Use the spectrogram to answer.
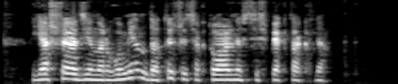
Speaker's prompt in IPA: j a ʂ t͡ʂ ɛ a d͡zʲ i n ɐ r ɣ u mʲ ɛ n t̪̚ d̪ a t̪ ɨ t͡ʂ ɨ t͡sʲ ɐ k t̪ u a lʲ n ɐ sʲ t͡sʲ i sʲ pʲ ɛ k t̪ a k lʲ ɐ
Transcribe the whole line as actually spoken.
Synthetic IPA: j a ʂ t͡ʂ ɛ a d͡zʲ i n ɐ r ɣ u mʲ ɛ n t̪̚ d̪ a t̪ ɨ t͡ʂ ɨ t͡sʲ ɐ k t̪ u a lʲ n ɐ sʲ t͡sʲ i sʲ pʲ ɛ k t̪ a k lʲ ɐ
